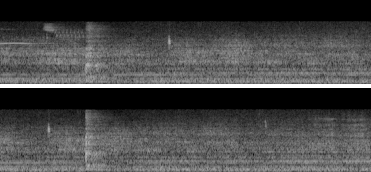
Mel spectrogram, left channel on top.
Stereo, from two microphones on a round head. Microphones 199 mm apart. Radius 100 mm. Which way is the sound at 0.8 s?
85° right.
